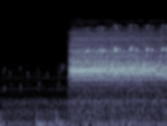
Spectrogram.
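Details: After faint soft peeps, a sudden loud rasping screech fills the rest of the moment, from barn owls at a nest where a father attacks and expels a female intruder threatening his nestlings.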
